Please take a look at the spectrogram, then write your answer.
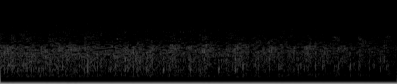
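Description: A crowd claps their hands for tithes and offerings, a steady, dense, continuous patter of many hands at once, fairly loud and even throughout with no voices standing out.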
